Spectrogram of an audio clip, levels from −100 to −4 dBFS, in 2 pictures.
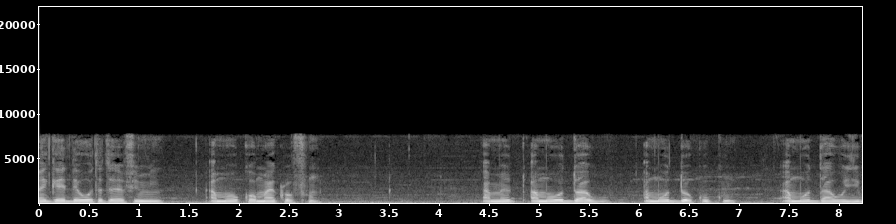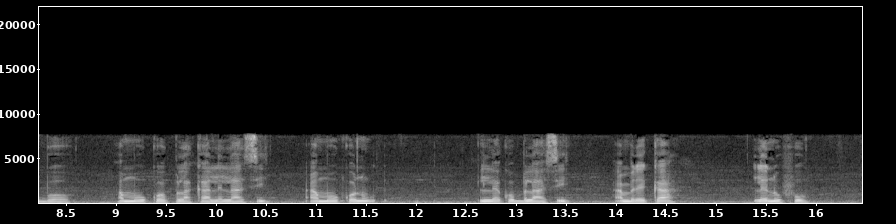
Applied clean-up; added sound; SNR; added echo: none; none; none; none.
